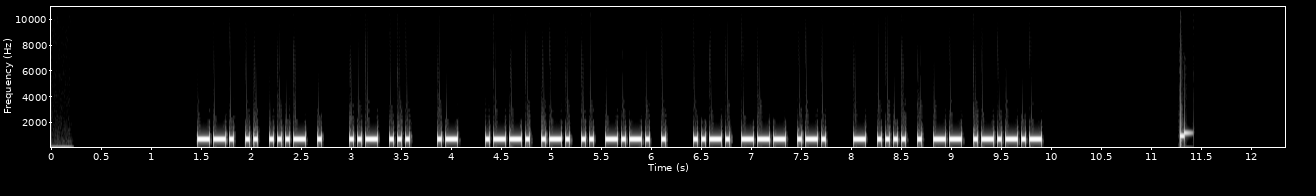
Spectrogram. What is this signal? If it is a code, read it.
Morse code, heard as a keyed tone, about 30 wpm, 700 Hz. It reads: GIVE US A PRICE FOR THEM.
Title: Sentences from Top 1000 Words - Review Part 4 - 30wpm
